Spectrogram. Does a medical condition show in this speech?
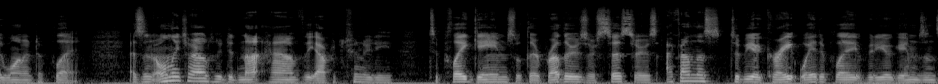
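No.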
